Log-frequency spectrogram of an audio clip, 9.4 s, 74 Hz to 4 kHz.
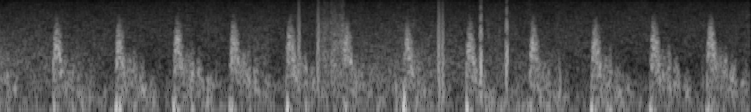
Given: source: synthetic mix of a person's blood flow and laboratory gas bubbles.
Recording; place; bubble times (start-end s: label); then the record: Doppler ultrasound of blood flow; subclavian vein
no bubbles
From the record:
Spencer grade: 0 (complete lack of bubble signals)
